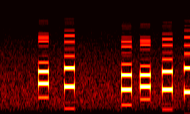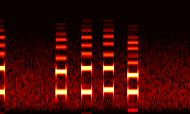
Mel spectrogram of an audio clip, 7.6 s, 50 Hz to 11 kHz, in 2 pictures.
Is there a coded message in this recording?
Yes: DTMF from 0.8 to 6.6 s, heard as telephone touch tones, dialled by hand, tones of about 200 ms. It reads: 09 4753 2361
